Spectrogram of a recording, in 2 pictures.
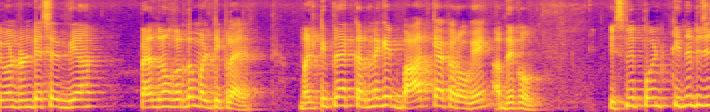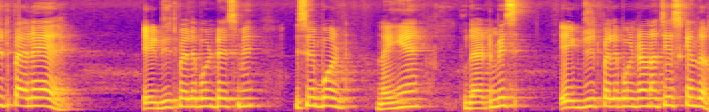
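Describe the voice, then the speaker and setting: Male tutor, high-pitched, patient step-by-step explainer, echoey room. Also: darkish tone, highs cut off. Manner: repetitive, coaxing, talks through each step. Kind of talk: step-by-step math lesson.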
